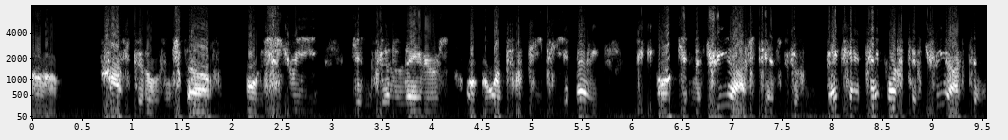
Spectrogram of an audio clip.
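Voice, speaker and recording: A man's voice: a little high, sharp tone, no echo. A man on death row talking over a prison phone call, rambling and circling back with lots of fillers. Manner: rambling, repeats himself, many fillers. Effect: heard over a prison phone call. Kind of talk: recorded phone testimony. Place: prison cell block.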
